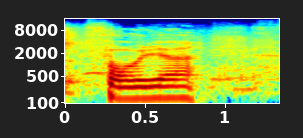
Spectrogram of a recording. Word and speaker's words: Foglia: Next, we have Foglia. Did I pronounce that correct, I hope? Is pronounced folia. The G is silent. Oh. It means foliage like in Italian.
